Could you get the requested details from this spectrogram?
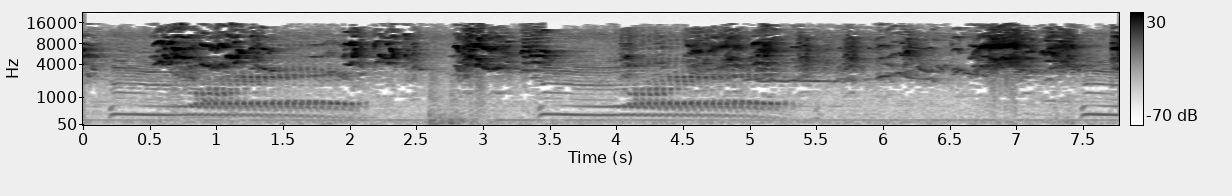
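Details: Maleo (Macrocephalon maleo) calling in the wild: two long, wavering calls of about two seconds each that slide down in pitch, over a steady high insect buzz and a faint low hum.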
